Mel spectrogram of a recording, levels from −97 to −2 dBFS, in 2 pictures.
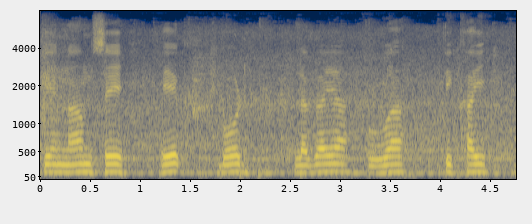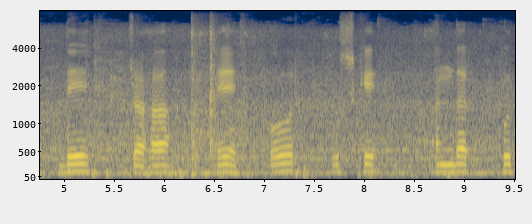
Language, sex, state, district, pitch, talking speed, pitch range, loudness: Hindi, male, Rajasthan, Bikaner, 130 Hz, 100 wpm, 125-135 Hz, -18 LUFS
